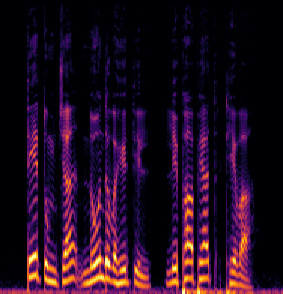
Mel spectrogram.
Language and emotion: Marathi, neutral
